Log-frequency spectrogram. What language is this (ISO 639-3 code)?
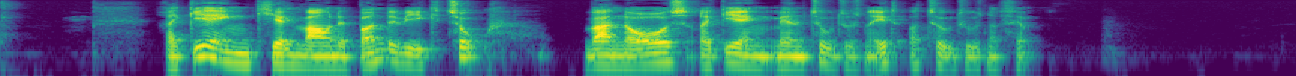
dan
